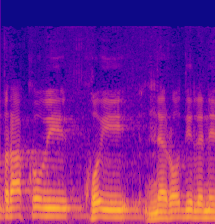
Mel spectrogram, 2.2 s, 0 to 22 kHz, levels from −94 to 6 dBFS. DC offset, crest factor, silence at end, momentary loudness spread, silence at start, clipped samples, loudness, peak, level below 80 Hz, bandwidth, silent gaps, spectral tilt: under 0.1%; 16 dB; 0 s; 4 LU; 0 s; under 0.1%; -17 LUFS; 0 dBFS; -52 dBFS; 8 kHz; none; -9.5 dB/octave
